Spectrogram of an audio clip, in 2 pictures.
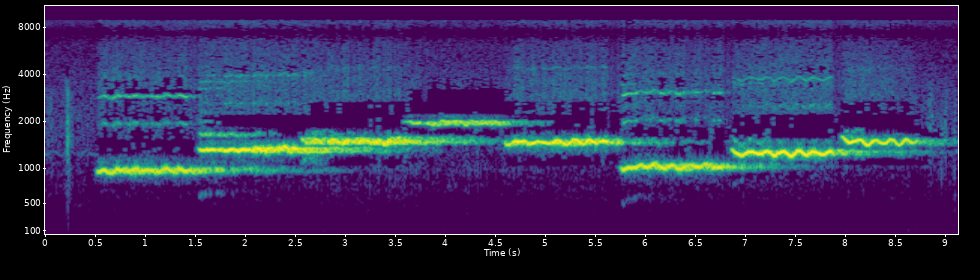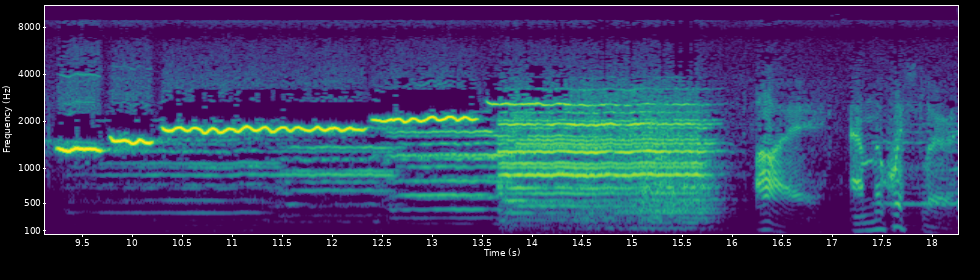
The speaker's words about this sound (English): And for Sunday evening listening pleasure, the signal to listen for is this whistle that identifies the Signal Oil program, The Whistler.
